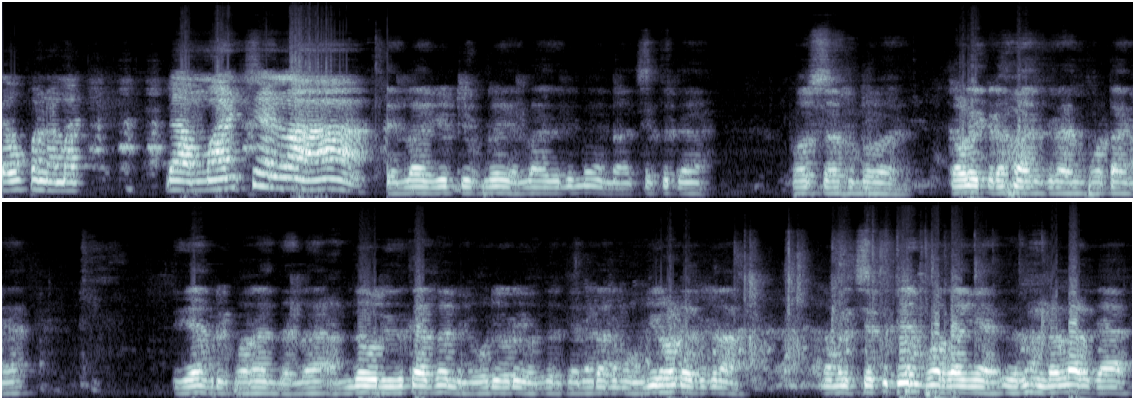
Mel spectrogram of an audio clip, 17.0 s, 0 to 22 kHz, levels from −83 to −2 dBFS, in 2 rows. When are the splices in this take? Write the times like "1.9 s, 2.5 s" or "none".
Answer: 2.9 s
